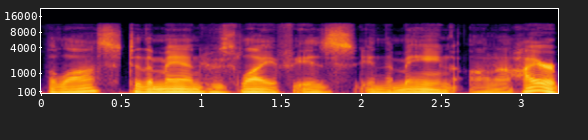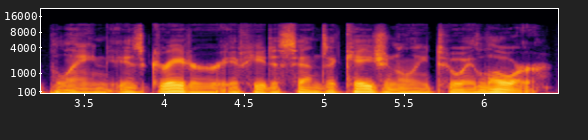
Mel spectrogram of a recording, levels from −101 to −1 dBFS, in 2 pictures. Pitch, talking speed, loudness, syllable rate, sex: 90 Hz, 225 wpm, -19 LUFS, 5.5 syllables/s, male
